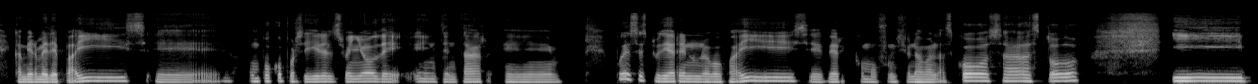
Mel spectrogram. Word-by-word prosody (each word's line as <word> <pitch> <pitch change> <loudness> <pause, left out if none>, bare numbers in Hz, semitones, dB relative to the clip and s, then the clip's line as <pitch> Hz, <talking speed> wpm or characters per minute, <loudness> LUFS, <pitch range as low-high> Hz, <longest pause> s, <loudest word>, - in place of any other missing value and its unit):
cambiarme 120 0 +4
de 115 - +4
país, 160 +4 0
eh, 115 +7 -4 0.3
un 140 0 -2
poco 145 +2 -2
por 135 -3 -4
seguir 130 +1 0
el 130 -1 0
sueño 130 +1 +1
de 125 -1 -1
intentar, 125 -1 -2 0.2
eh, 115 0 -2 0.6
pues, 245 -4 0
estudiar 135 -6 +2
en 130 -1 +3
un 130 - +1
nuevo 120 -1 +1
país, 165 +4 +1
eh, 120 -1 -3
ver 125 +2 -2
cómo 120 -2 -6
funcionaban 120 0 -2
las 135 +2 -7
cosas 155 -3 +2
todo, 165 +3 +1 0.9
y,, 155 -1 +5
135 Hz, 130 wpm, -24 LUFS, 120-160 Hz, 0.9 s, y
